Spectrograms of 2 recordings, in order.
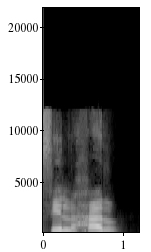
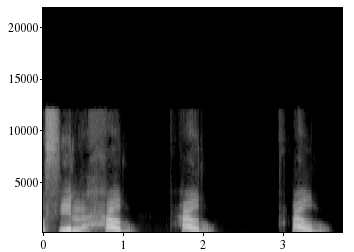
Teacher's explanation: Padahal di sini ada tasdidnya. Nah, maka pastikan tasdidnya tidak hilang dan roknya juga harus terbaca dengan tebal ya. Karena dia roknya berhubungan dengan harokat fathah. · Nah, maka pastikan tasdidnya tidak hilang dan roknya juga harus terbaca dengan tebal ya. Karena dia roknya berhubungan dengan harokat fathah. Maka roknya harus dibaca dengan tebal, yaitu dengan cara fil haur, haur.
